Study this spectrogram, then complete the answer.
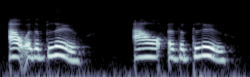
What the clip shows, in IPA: ˈaʊʔə ðə bluː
